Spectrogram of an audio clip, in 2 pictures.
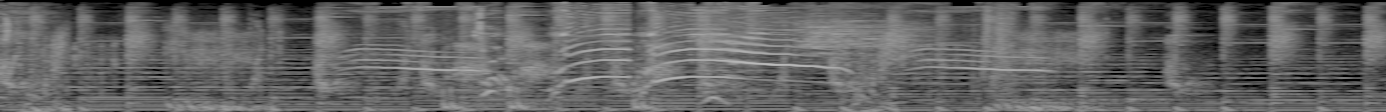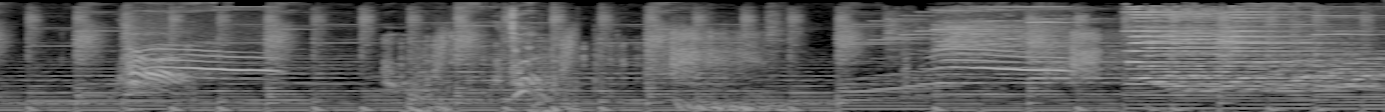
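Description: A cat in the video game Haunted Castle meows in several short rising and falling cries over steady in-game music and clattering effects.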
